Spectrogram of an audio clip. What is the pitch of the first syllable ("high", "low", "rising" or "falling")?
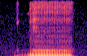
low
